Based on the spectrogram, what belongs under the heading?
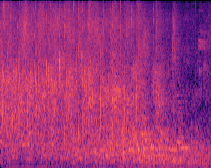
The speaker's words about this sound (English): Oh, he's really excited. He's really excited. Give him a clap.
